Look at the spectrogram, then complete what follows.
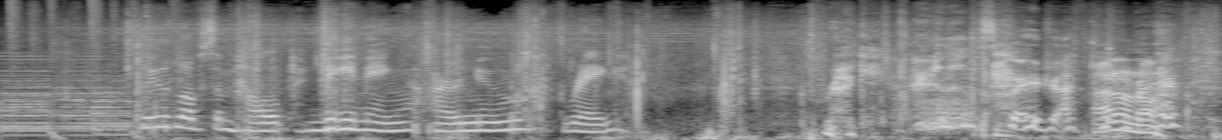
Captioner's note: laugh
